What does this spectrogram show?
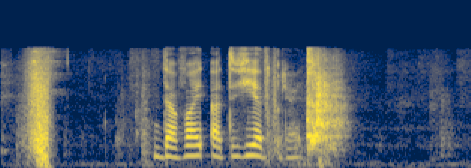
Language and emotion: Russian, angry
